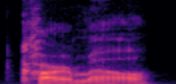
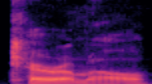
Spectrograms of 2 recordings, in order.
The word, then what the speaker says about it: Carmel: It is caramel. It's spelled that way. It's not caramel, which is the candy.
